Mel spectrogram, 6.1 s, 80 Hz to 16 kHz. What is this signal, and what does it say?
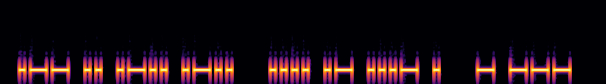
Morse code, heard as a keyed tone, about 21 wpm, 700 Hz. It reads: WILL HAVE TO
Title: Sentences from Top 1000 Words - Review Part 6 - 22wpm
